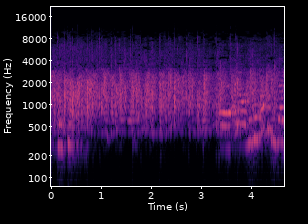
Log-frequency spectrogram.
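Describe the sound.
Sustained audience applause for an artist who has just performed, a dense steady patter of many hands clapping at even loudness throughout, with a few faint voices and cheers mixed in.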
